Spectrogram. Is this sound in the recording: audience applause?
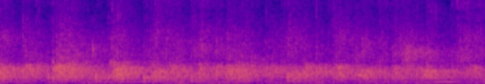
yes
